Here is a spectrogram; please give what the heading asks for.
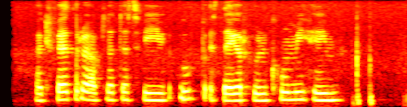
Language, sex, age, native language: Icelandic, female, 30-39, English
